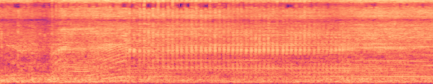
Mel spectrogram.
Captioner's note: motor whirs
